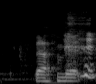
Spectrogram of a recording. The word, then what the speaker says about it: Baphomet: vomit i can't say his name right uh baphomet so what is this let's go with that baphomet uh demogorgon is the largest baphomet is the correct way of pronouncing that yes yay i did it baphomet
